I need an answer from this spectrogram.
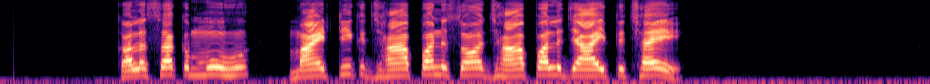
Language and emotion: Maithili, neutral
